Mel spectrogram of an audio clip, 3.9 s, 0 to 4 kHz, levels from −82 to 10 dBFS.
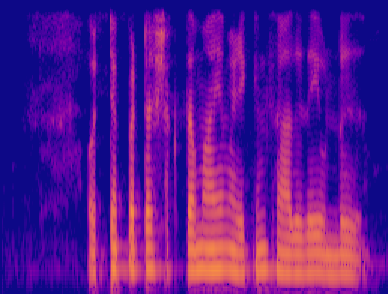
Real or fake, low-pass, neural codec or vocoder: fake; 3.6 kHz; codec, 24 kHz, 3.1 kbps, DualCodec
